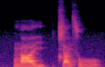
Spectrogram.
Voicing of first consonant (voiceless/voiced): voiced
